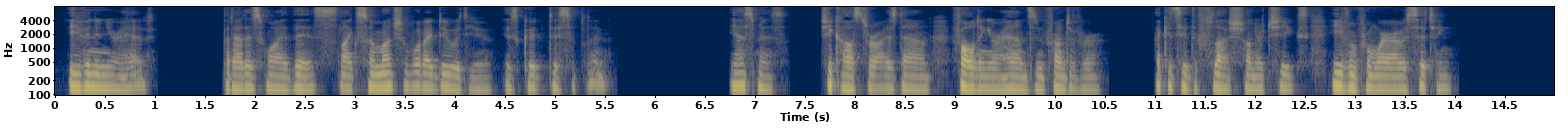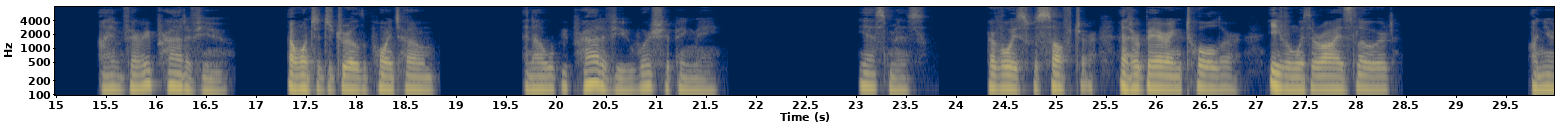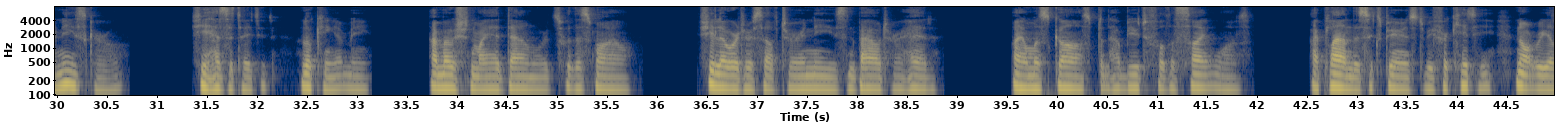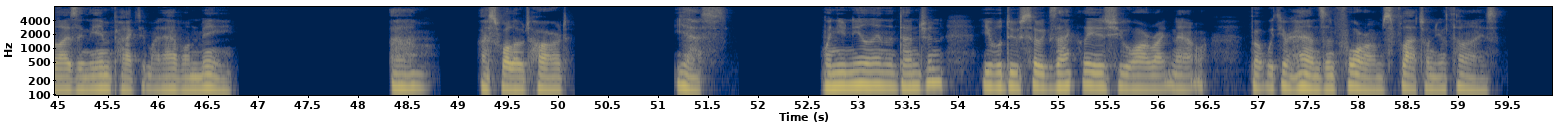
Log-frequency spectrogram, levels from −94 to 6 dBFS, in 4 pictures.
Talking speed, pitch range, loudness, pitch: 170 wpm, 115-140 Hz, -28 LUFS, 125 Hz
